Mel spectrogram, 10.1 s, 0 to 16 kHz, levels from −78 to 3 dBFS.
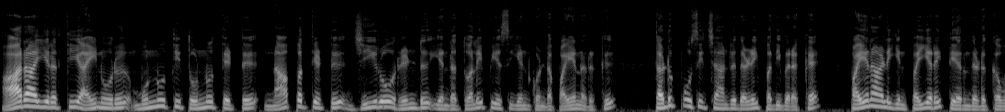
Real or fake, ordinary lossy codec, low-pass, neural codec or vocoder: fake; none; 14.4 kHz; vocoder, 48 kHz, 128 mel bands, Vocos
